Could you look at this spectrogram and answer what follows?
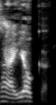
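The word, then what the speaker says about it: Heyoka: I was I already know I was telling you the that word is properly pronounced as hayoka and the hayoka is our way.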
